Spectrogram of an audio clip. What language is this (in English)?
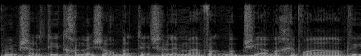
Hebrew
